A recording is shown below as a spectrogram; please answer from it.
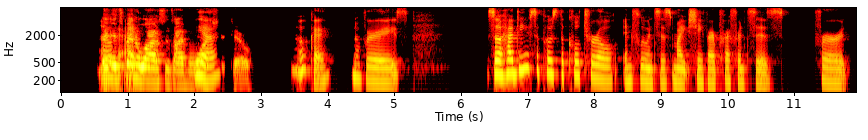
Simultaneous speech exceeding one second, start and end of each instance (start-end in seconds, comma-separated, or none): none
